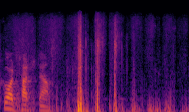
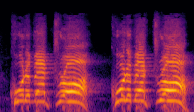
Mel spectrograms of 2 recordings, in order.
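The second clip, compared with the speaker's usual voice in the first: shouting at the TV; 21 dB louder, slower than usual. Real, not acted. Yelling at the game on TV.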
